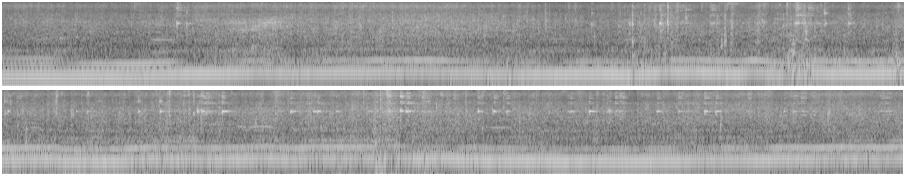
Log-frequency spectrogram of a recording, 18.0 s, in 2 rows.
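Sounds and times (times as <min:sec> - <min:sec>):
engine running at steady revs: 0:00.0 - 0:18.0
light clicks and rattles: 0:05.2 - 0:18.0.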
